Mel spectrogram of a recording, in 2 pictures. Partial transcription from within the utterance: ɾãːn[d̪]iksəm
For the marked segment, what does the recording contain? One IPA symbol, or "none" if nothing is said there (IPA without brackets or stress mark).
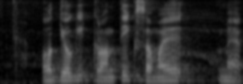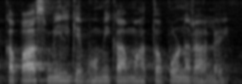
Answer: t̪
